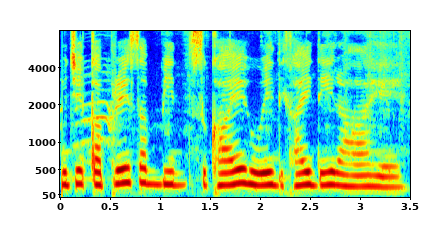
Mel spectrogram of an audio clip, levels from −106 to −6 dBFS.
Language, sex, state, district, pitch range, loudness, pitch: Hindi, female, Arunachal Pradesh, Papum Pare, 215-235 Hz, -14 LUFS, 225 Hz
